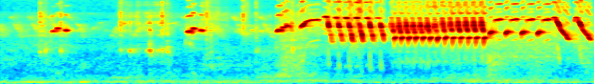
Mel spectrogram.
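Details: Canary song, long and energetic, used as tutor singing: scattered soft chirps at first, then from the midpoint loud rapid high trills in dense pulsed bursts, with changing trill types and a low background hum.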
